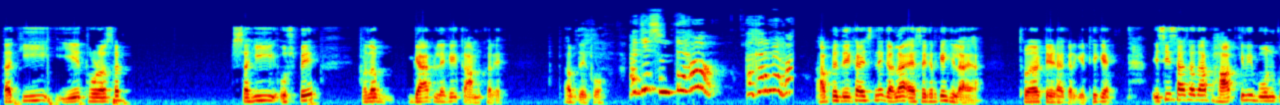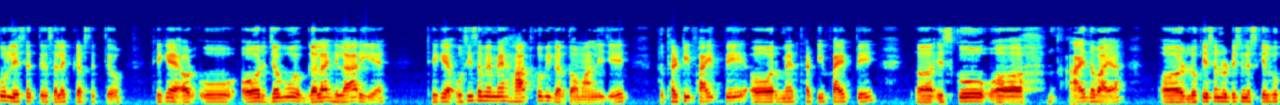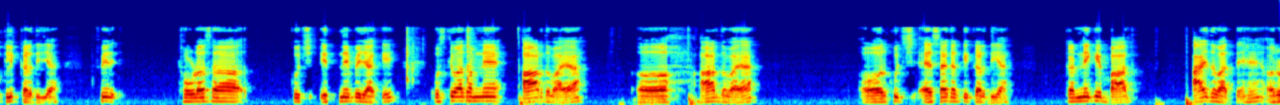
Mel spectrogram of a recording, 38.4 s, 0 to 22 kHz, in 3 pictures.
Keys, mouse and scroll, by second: 0.2 g, 4.7-19.1 drag, 24.7 i, 26.4 click, 38.2 i.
